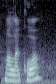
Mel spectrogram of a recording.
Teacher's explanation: Now head south of Moscow to places like Tula, Ryazan, or Oryol, and things change. Here you will hear akanye, where unstressed o and ye turn into a.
